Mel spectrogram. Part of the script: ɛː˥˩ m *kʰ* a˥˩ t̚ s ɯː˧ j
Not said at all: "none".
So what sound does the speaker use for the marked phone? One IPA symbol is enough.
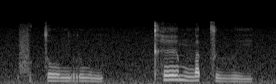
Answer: ŋ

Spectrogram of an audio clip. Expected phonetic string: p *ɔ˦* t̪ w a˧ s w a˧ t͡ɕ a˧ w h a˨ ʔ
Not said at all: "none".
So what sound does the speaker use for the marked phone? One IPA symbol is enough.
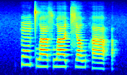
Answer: ɔ̃˦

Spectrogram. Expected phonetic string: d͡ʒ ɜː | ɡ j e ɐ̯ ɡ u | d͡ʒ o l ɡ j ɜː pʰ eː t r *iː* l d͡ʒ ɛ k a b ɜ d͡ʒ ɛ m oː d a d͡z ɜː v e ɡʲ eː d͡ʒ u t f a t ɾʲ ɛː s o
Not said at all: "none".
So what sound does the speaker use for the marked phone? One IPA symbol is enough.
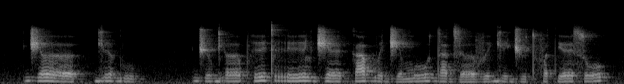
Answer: eː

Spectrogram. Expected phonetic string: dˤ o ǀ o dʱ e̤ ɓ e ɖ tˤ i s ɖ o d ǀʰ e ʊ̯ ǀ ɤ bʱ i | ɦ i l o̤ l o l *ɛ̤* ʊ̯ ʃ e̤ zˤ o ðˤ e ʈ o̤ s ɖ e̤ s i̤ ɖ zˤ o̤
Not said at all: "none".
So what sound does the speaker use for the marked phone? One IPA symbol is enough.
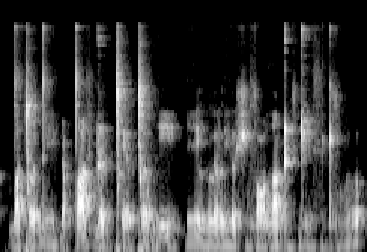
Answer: e̤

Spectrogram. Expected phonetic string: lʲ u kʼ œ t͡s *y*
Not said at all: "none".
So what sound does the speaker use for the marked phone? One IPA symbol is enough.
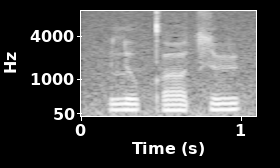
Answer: y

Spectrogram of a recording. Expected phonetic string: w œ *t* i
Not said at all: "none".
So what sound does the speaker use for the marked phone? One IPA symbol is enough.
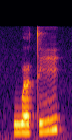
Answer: t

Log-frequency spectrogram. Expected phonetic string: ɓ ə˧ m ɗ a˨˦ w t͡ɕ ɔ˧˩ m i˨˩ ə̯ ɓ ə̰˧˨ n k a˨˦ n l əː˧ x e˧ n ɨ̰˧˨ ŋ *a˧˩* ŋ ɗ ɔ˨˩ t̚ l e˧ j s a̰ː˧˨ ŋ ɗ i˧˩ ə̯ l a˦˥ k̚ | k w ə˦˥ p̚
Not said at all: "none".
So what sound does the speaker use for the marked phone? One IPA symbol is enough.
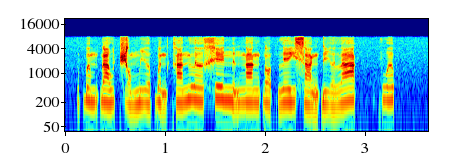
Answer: a˧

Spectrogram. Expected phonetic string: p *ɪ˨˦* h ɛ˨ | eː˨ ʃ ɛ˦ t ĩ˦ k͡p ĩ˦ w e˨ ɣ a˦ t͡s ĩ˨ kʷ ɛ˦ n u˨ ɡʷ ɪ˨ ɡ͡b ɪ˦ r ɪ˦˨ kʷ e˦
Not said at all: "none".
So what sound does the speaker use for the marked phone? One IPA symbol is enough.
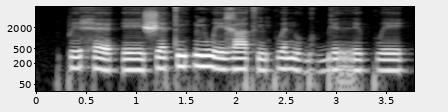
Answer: ɪ˨˦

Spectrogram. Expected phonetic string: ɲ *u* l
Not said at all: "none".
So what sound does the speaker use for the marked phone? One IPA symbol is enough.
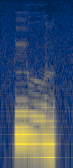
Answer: u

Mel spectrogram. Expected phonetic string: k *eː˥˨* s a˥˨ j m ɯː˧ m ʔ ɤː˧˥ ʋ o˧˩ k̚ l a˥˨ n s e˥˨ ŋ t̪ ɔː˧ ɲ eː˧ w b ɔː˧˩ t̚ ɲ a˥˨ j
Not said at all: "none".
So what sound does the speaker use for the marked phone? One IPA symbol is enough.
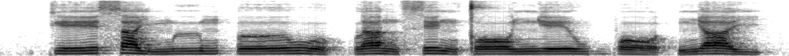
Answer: eː˧˥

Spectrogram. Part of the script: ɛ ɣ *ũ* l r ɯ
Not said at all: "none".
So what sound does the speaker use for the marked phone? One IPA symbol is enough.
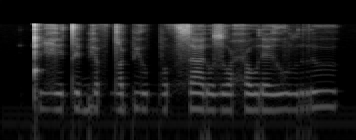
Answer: u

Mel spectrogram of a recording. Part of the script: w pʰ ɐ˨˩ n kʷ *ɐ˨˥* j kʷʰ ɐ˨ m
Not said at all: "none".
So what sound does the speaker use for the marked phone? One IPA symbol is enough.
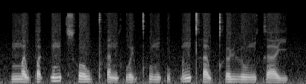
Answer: ɐ˨˥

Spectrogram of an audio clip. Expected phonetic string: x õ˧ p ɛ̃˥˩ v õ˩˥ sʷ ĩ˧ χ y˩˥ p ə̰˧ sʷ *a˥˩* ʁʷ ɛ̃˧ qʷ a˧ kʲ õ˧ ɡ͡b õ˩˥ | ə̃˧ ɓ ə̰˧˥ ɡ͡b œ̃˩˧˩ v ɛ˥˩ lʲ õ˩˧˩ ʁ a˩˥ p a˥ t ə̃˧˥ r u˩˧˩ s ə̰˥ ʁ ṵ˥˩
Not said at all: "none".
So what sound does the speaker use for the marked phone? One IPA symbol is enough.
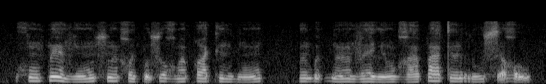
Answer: ə˥˩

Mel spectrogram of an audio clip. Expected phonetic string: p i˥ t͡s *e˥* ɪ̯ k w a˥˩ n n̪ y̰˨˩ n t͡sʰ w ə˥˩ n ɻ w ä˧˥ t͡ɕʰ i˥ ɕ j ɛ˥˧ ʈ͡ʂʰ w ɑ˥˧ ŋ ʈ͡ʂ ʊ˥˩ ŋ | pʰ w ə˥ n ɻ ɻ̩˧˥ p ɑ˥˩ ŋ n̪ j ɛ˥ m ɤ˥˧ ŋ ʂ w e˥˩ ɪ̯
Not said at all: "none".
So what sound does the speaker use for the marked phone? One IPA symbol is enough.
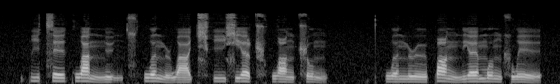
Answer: e˥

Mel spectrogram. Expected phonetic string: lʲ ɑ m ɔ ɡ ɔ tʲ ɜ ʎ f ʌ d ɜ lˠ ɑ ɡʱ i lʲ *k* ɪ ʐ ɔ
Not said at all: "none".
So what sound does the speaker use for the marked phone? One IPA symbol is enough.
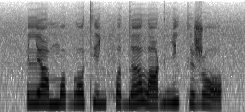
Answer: k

